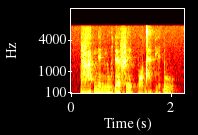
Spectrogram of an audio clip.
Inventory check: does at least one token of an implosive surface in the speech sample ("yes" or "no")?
yes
